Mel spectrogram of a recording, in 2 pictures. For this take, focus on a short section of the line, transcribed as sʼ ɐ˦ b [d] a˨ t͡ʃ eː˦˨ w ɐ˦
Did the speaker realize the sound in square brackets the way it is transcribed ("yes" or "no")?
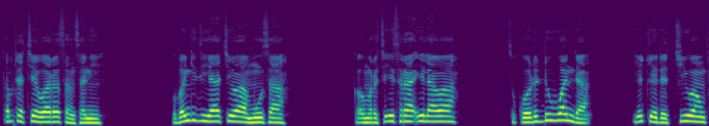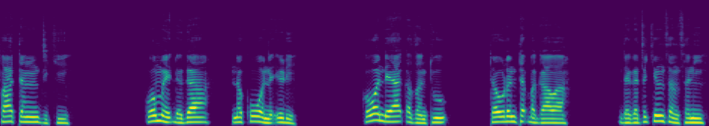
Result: no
